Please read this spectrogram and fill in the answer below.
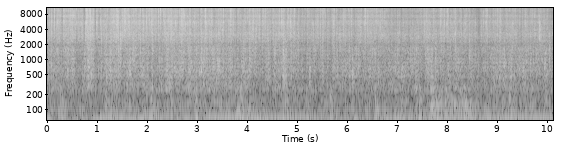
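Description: Heavy rain pelting a car's windshield and roof, heard from inside the cabin, with the wipers sweeping and a steady low hum of the moving car underneath.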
